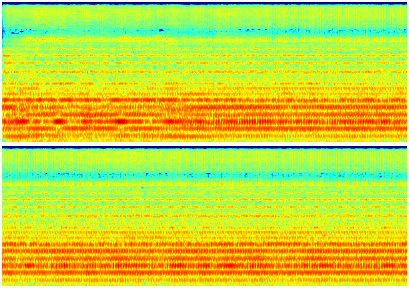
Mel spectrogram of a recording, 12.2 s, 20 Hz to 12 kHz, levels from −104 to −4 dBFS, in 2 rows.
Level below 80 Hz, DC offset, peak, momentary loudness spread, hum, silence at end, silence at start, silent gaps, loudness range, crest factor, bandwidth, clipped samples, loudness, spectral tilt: -42 dBFS; under 0.1%; -4 dBFS; 1 LU; none; 0 s; 0 s; none; 1 LU; 12 dB; 11.5 kHz; under 0.1%; -16 LUFS; -3.5 dB/octave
